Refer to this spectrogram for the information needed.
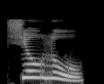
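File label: "修路", Mandarin Chinese; hsk; chinese-flashcards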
